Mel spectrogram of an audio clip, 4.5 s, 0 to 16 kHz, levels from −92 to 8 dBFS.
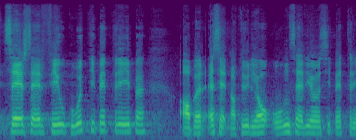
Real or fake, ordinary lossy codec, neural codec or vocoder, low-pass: real; AAC, 48 kbps; none; 14.4 kHz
